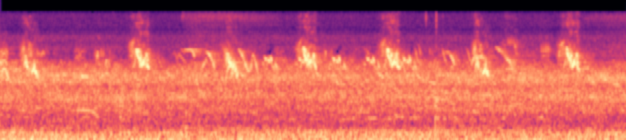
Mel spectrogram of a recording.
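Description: Birds chirping: short, high chirps, each sliding down in pitch, repeated about two or three times a second over a steady high hiss of background bird and insect chorus.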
